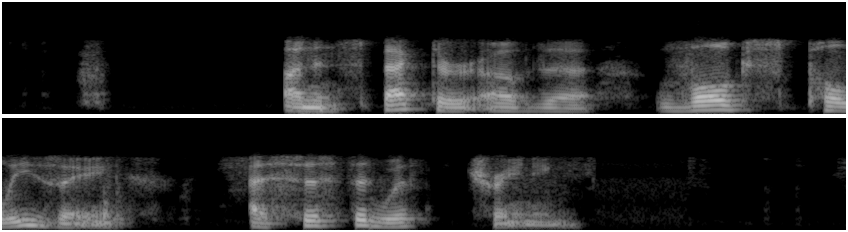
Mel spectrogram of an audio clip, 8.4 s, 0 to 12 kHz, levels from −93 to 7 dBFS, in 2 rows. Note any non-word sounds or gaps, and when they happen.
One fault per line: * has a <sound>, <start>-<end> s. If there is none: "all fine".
all fine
